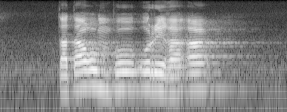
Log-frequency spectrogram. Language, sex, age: Northern Sotho, male, 23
